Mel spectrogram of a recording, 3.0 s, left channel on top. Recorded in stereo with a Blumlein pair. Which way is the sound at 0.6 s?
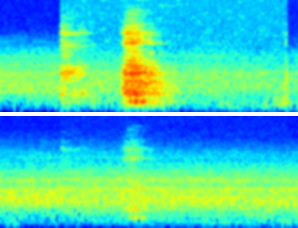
40° left.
